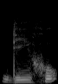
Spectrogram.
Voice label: "diñxu", Apatani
